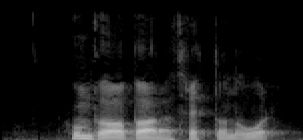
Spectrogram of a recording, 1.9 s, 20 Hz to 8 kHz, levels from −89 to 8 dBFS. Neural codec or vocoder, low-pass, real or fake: none; 7.2 kHz; real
